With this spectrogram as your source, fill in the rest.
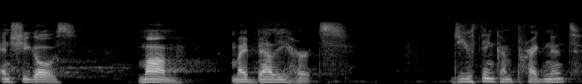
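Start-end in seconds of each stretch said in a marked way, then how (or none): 1.4-5.8 serious, concerned, voice dropped, put-on childlike tone. Retelling a daughter's question to her mother: imitating a child's concerned tone. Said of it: "seriousness in, in her face and with this concern, right, in her, in her, uh, in, in her tone of voice".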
